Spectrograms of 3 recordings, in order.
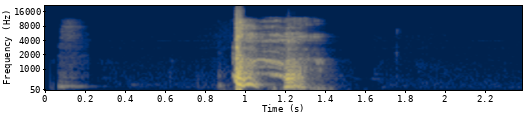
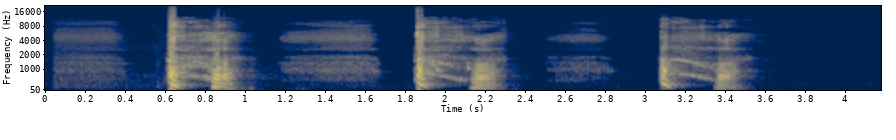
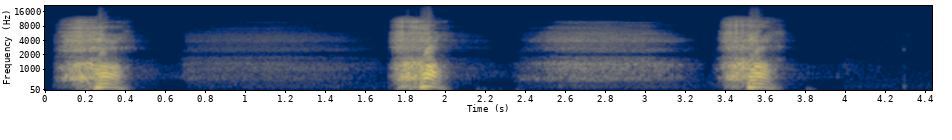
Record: {"cough_length": "2.4 s", "cough_amplitude": 32768, "cough_signal_mean_std_ratio": 0.25, "three_cough_length": "4.2 s", "three_cough_amplitude": 32768, "three_cough_signal_mean_std_ratio": 0.27, "exhalation_length": "4.4 s", "exhalation_amplitude": 32768, "exhalation_signal_mean_std_ratio": 0.33, "survey_phase": "beta (2021-08-13 to 2022-03-07)", "age": "65+", "gender": "Male", "wearing_mask": "No", "symptom_sore_throat": true, "symptom_loss_of_taste": true, "smoker_status": "Never smoked", "respiratory_condition_asthma": true, "respiratory_condition_other": false, "recruitment_source": "REACT", "submission_delay": "0 days", "covid_test_result": "Negative", "covid_test_method": "RT-qPCR", "influenza_a_test_result": "Negative", "influenza_b_test_result": "Negative"}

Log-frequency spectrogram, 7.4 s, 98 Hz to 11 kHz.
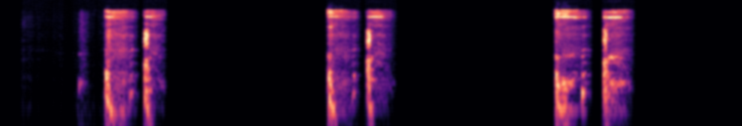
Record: {"three_cough_length": "7.4 s", "three_cough_amplitude": 28813, "three_cough_signal_mean_std_ratio": 0.24, "survey_phase": "beta (2021-08-13 to 2022-03-07)", "age": "45-64", "gender": "Female", "wearing_mask": "No", "symptom_cough_any": true, "symptom_new_continuous_cough": true, "symptom_runny_or_blocked_nose": true, "symptom_headache": true, "smoker_status": "Never smoked", "respiratory_condition_asthma": false, "respiratory_condition_other": false, "recruitment_source": "Test and Trace", "submission_delay": "2 days", "covid_test_result": "Positive", "covid_test_method": "ePCR"}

